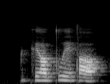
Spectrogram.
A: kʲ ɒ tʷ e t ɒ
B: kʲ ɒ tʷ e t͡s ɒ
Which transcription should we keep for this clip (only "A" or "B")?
A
